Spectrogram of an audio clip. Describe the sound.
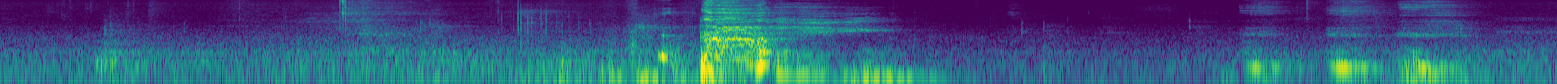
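A person coughs once, sharply and loudly, mid-clip, with softer throaty noises before and after.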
